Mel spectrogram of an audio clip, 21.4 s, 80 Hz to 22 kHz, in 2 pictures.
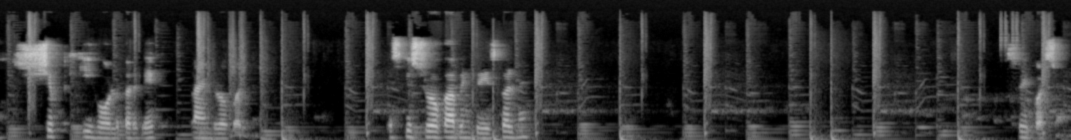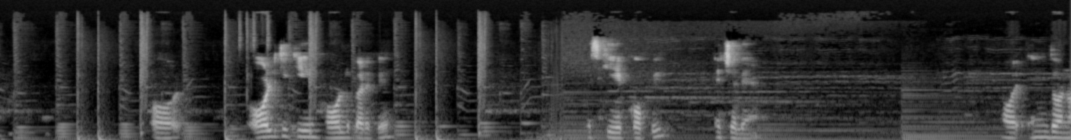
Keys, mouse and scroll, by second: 3.2 v, 5.0 scroll up 1, 6.1-6.9 scroll down 1, 10.2-11.7 scroll up 1, 12.4-13.9 alt+drag, 16.0-19.6 alt+drag, 17.6 click, 18.4 click.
